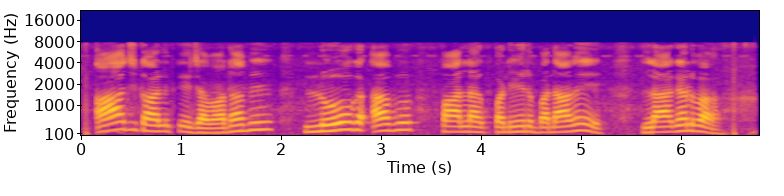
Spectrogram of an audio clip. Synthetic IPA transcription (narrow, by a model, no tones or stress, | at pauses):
aːd͡ʒkaːlked͡ʒəʋaːnamẽ | loːɡəb | paːlək̚pəniːɾbənaːwe | laːɡəlbaː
